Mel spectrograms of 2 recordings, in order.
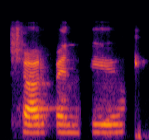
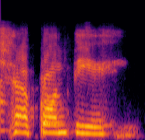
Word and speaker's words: Charpentier: Come on to the next one is IER is the pronunciation of EA. If it comes at the end of a word, EA. Okay, try pronouncing this. Anyone can respond. Charpentier. Char again. Char. Charpentier.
